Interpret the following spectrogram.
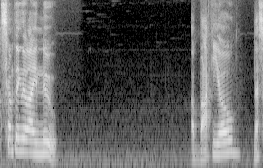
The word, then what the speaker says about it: Abbacchio: Italian for abbacchio?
